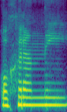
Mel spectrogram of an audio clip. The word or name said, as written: ochranný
